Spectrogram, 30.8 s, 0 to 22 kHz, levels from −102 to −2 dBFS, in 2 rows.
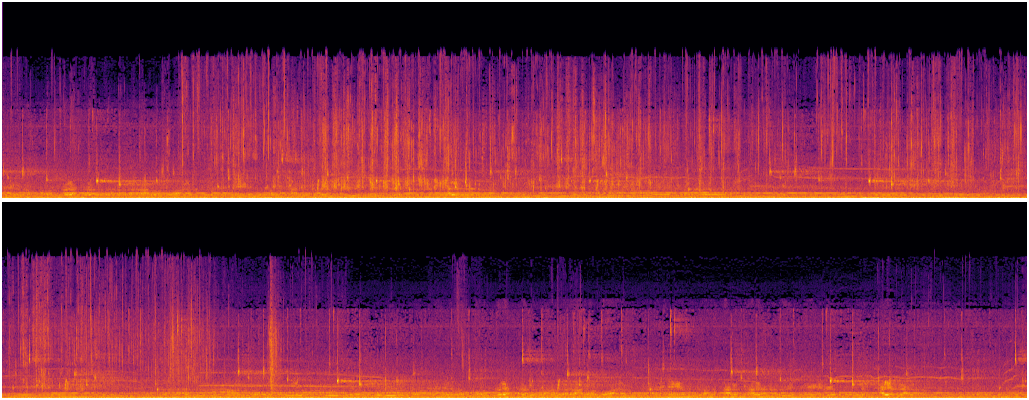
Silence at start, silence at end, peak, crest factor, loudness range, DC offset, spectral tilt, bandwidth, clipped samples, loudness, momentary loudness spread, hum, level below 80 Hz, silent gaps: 0 s; 0 s; -2 dBFS; 18 dB; 2 LU; under 0.1%; -4.5 dB/octave; 16.5 kHz; under 0.1%; -24 LUFS; 4 LU; none; -24 dBFS; none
